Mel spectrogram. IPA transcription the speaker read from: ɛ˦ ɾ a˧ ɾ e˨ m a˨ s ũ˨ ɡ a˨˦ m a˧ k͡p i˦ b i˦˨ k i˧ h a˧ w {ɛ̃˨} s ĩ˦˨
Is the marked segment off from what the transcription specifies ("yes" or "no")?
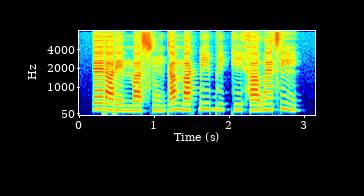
yes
